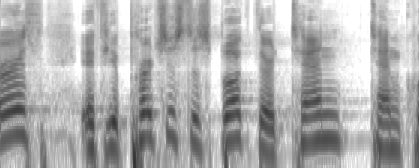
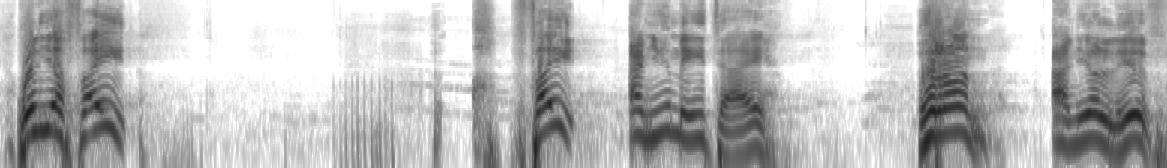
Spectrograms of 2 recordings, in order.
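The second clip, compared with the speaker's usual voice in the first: loud, raised-pitch war leader's oratory; Braveheart battle speech; 3 semitones higher, 7 dB louder than usual. Acted. Viking preacher performs Braveheart for the congregation, loud rousing battle speech. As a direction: proclaim it to an army with big pauses. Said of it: "Braveheart? Come on, do you know Braveheart".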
